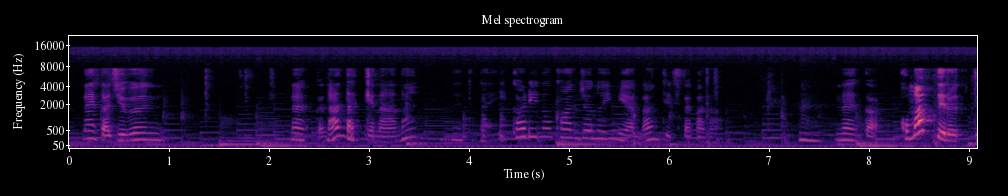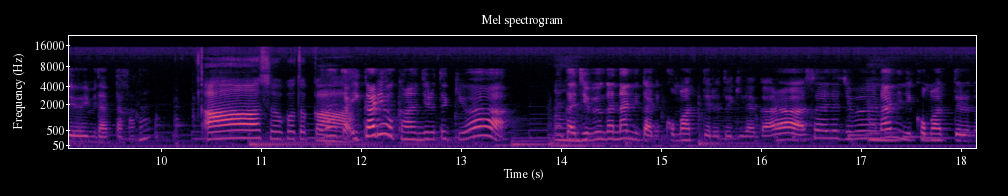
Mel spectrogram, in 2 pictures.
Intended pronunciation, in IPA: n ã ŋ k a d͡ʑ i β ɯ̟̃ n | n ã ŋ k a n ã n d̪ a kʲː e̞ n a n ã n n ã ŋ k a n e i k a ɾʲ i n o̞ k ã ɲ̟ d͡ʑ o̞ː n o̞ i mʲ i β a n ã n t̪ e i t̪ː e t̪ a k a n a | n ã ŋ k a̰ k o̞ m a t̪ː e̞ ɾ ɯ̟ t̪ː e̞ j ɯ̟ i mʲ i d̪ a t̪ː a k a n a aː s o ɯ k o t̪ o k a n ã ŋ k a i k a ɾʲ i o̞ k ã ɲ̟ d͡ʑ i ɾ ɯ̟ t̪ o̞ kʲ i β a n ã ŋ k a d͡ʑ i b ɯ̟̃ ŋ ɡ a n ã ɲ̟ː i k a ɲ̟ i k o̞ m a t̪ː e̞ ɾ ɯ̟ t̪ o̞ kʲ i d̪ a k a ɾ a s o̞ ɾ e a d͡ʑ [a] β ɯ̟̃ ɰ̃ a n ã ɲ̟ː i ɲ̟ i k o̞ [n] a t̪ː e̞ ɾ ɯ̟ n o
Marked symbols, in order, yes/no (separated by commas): no, no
